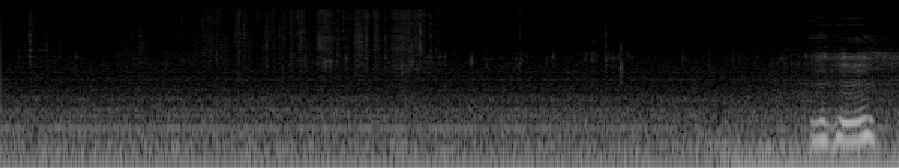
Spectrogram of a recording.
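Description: A person biting into and chewing a soft flour-tortilla taco of shredded pork carnitas, with soft, wet chewing sounds and a brief rustle of the paper wrapper about three seconds in. Near the end she gives a short hummed "mmm" through a full mouth.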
